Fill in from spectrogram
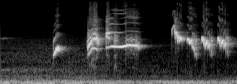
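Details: Caged Orange-headed Thrush singing, a recording meant to prompt kept birds into song: a short rising note, a sustained bright whistle, then four quick falling slurred phrases.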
